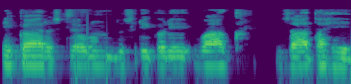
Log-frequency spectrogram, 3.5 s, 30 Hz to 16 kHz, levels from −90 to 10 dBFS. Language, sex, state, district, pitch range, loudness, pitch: Marathi, male, Maharashtra, Nagpur, 115-120 Hz, -21 LUFS, 120 Hz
